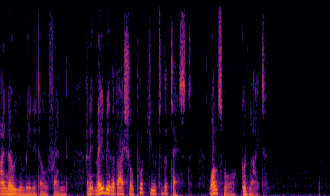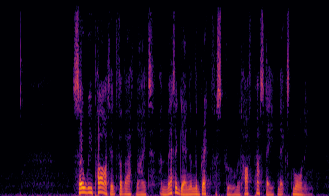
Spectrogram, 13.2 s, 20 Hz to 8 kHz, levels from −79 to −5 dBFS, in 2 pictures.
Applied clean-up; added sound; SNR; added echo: none; none; none; none.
